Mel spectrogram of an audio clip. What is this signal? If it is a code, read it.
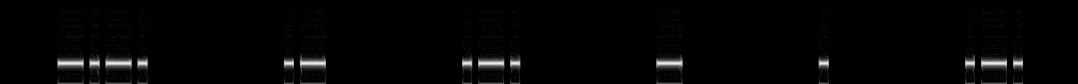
Morse code, heard as a keyed tone, about 15 wpm, spaced as for 5 wpm, 1000 Hz. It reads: CARTER
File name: qotdfiles / 5wpm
